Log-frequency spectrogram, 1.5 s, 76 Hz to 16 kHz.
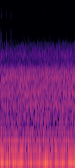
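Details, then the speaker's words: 2017 Buick Enclave, 130,000 km, after rear wheel bearing replacement for a rear hum at cruising speeds: only a steady low road rumble while cruising, no hum and no warning lights; normal quiet cruise. "no more hum no warning lights on"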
